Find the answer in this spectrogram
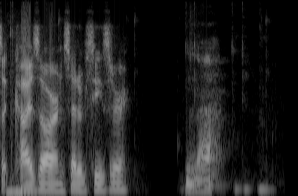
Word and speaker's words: Caesar: C A E S A R Caesar. Yeah, it's it's pronounced Caesar. I'm pretty sure that's the modern pronunciation. I'm pretty sure the original one was Kaisar.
